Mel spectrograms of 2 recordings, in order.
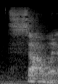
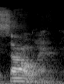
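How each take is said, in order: First: The name is pronounced just as it is spelled. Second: The name is not pronounced as it is spelled. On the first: The speaker calls it wrong. "I keep trying to pronounce it phonetically" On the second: The speaker calls it right. "but it's Samhain"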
